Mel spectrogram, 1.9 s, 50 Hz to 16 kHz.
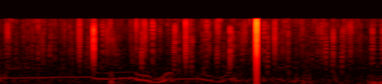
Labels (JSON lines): {"label": "biophony, cascading saw", "recorder": "SoundTrap 600 or HydroMoth"}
